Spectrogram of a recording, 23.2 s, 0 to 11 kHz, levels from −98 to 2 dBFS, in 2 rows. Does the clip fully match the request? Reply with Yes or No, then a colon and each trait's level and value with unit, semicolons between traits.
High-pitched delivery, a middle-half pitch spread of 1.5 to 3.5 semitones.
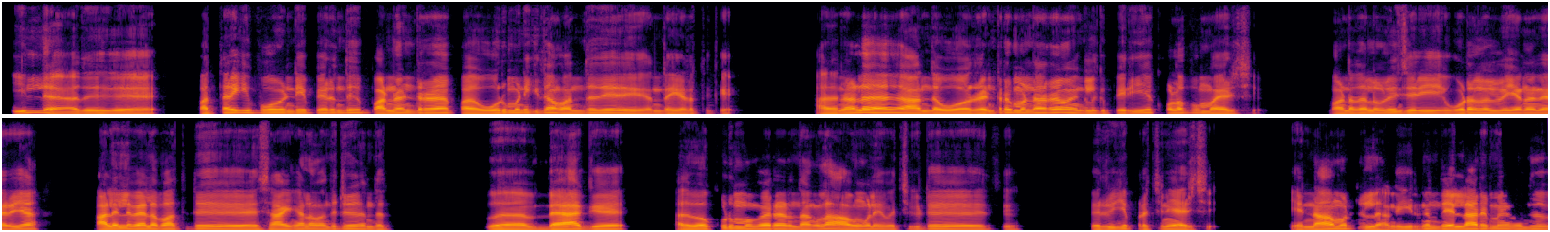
No: low, 130 Hz; average, 2.9 semitones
